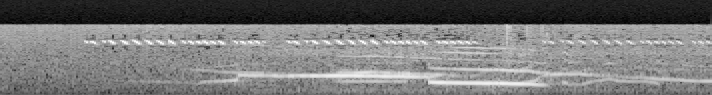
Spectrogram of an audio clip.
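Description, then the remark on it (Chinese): Long, wavering canine howls rise and fall over a few seconds in a forest, overlapping at times, while a steady high-pitched chirping pulses in the background like insects. “原来是你在叫啊，我还在想是谁在森林里呢。”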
